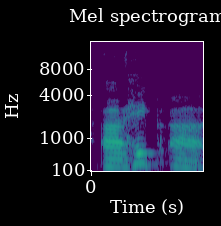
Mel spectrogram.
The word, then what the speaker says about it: Hape: one of the toy papé excuse me haip said it wrong great toys they were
